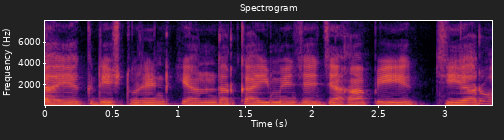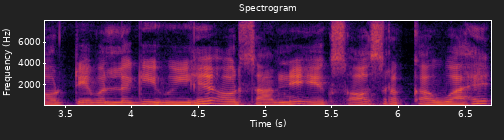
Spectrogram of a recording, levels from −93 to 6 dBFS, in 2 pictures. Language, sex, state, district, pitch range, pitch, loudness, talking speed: Hindi, male, Rajasthan, Churu, 175-190 Hz, 185 Hz, -28 LUFS, 215 wpm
